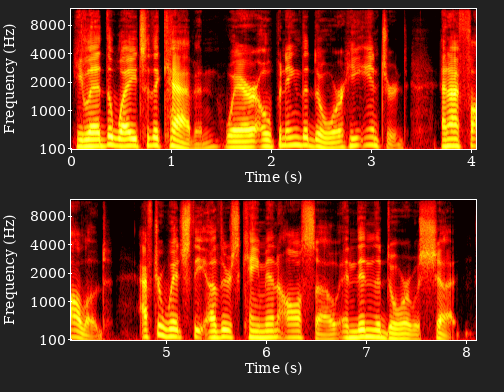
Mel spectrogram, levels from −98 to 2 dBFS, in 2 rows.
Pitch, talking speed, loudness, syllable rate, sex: 145 Hz, 215 wpm, -19 LUFS, 5.5 syllables/s, male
